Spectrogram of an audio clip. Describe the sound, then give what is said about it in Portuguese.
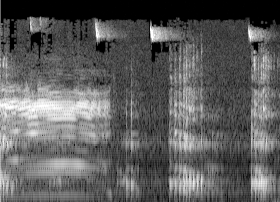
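Deep, belch-like groans of a rutting fallow deer in October, loud: one drawn-out throaty call followed by a few shorter, rough grunting bursts with brief pauses between. “A de outubro cobre o gamo e a viagem outonal da coruja.”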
